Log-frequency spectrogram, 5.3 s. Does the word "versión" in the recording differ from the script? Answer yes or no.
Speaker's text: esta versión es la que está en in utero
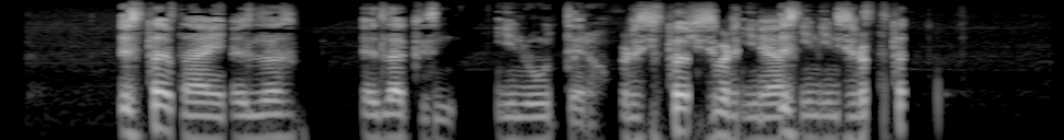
yes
